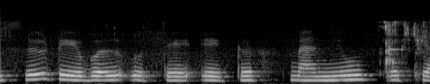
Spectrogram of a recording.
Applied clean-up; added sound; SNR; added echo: neural mask model Resemble Enhance denoiser.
